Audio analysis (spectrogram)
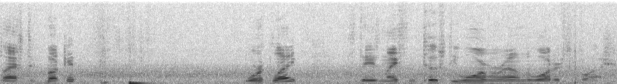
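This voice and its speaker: A man with a Southern US accent, long and frequent pauses, ordinary pitch variation, and noticeable background noise. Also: medium pitch for a man, moderate pace. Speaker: RV camper. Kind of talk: casual talk to camera.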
